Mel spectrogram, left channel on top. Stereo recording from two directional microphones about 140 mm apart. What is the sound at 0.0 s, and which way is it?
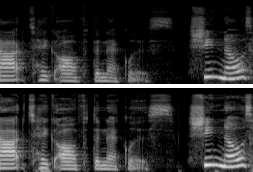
A woman's voice, 25° right (ahead or behind).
